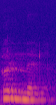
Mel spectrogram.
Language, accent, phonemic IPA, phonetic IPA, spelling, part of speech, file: Armenian, Eastern Armenian, /bərˈnel/, [bərnél], բռնել, verb, Hy-բռնել.ogg
- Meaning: 1. to hold 2. to catch 3. to arrest 4. to occupy 5. to cover, to embrace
